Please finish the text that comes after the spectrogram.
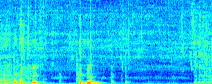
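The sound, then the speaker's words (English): Soapy dishes being rinsed under a running tap, a steady wash of water with a few quick knocks and clinks near the start, then a smoother, quieter stream. “Let's listen to a guy, you know, washes dishes.”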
